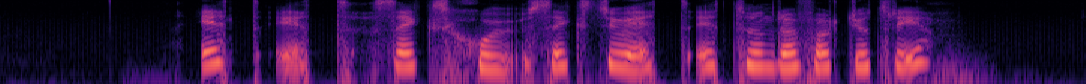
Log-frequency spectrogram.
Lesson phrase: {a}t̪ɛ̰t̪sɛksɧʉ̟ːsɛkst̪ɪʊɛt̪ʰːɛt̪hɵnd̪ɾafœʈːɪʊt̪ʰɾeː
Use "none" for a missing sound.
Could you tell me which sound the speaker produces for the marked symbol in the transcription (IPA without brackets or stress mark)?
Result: ɛ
